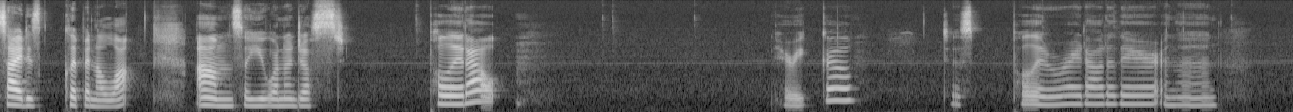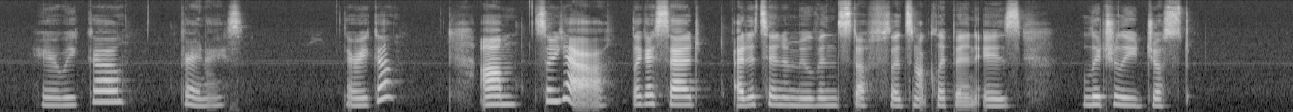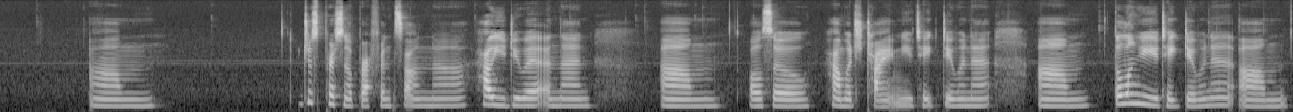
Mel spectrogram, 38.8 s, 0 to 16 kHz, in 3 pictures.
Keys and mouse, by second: 0.1-4.2 drag, 4.7 click, 6.1 click, 7.0-10.4 drag, 12.3-14.2 drag, 14.8-17.9 middle drag, 18.3 shift+middle click, 18.7 middle click, 19.4 shift+middle click, 20.3 shift+middle click, 21.1 click, 22.0-26.3 drag, 26.8 ctrl+z, 28.0-29.4 drag, 30.7 click, 32.2 click, 32.8 click, 33.5-36.0 drag, 36.3 middle click, 37.4 middle click, 38.1 shift+middle click, 38.6 middle click.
